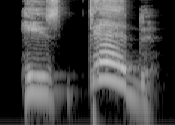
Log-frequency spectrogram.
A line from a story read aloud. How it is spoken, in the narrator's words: cried several voices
